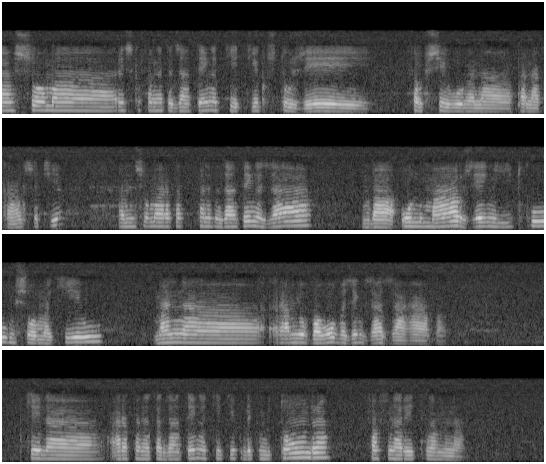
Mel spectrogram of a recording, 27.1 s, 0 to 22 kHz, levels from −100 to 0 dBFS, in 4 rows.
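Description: Speech runs through the Speex codec for the whole clip, leaving it plainly hoarse and grainy, with the upper band turned into hiss-like fill, which fits a rate around 16.8 kbps. That steady rasp, rather than the swirly warble of transform codecs, marks CELP coding. The room noise sits about 29 dB below the speech.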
